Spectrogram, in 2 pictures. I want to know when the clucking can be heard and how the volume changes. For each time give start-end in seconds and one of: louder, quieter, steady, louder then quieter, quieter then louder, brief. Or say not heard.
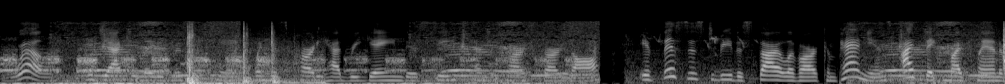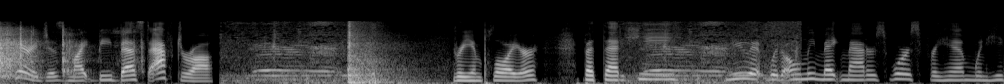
0.0-7.6 quieter.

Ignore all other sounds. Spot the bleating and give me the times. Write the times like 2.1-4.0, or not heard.
0.5-2.5, 4.0-6.0, 8.4-10.0, 12.2-13.9, 16.1-18.1.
